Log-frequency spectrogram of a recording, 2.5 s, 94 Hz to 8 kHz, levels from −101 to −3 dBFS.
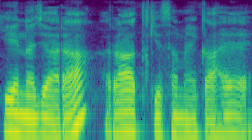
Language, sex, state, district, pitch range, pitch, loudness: Hindi, male, Odisha, Nuapada, 95-115 Hz, 100 Hz, -17 LUFS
